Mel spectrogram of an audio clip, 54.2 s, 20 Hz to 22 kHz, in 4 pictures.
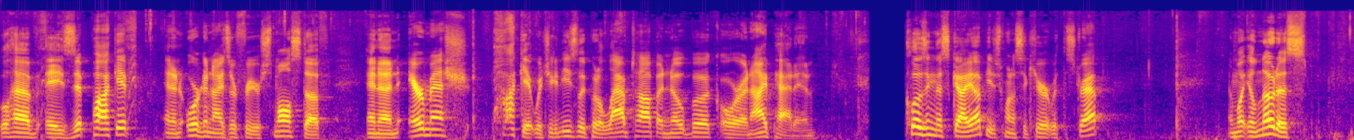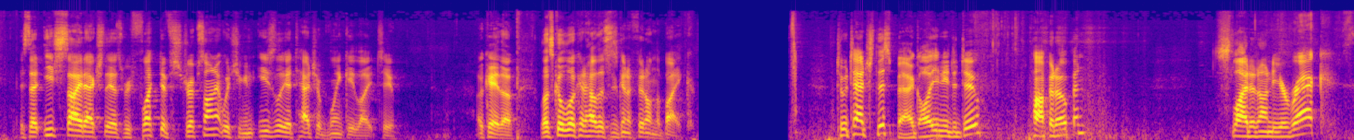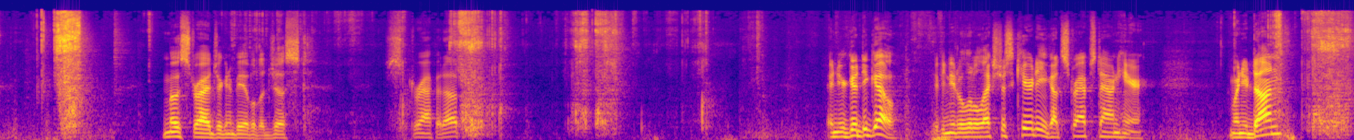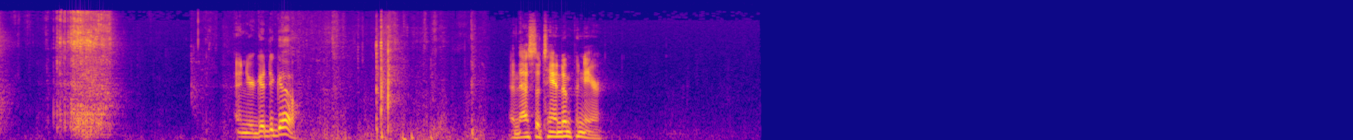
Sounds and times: Speech: 0.0 - 8.2, 9.1 - 11.1, 12.3 - 13.1, 13.7 - 17.6, 18.3 - 20.5, 21.9 - 24.5, 25.7 - 26.9, 28.7 - 30.2, 31.0 - 31.8, 35.4 - 38.6, 39.4 - 40.0, 43.0 - 43.7, 45.7 - 46.8.

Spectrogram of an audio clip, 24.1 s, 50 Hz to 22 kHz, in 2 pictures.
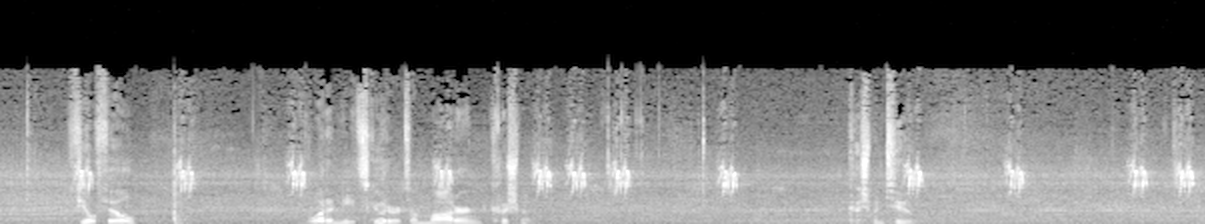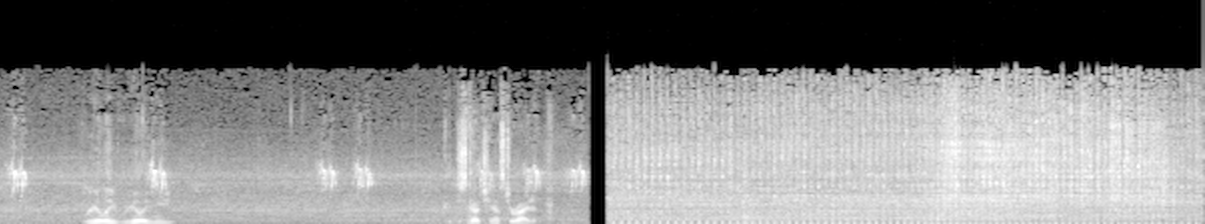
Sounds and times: Motorcycle: 17.8 - 24.1.

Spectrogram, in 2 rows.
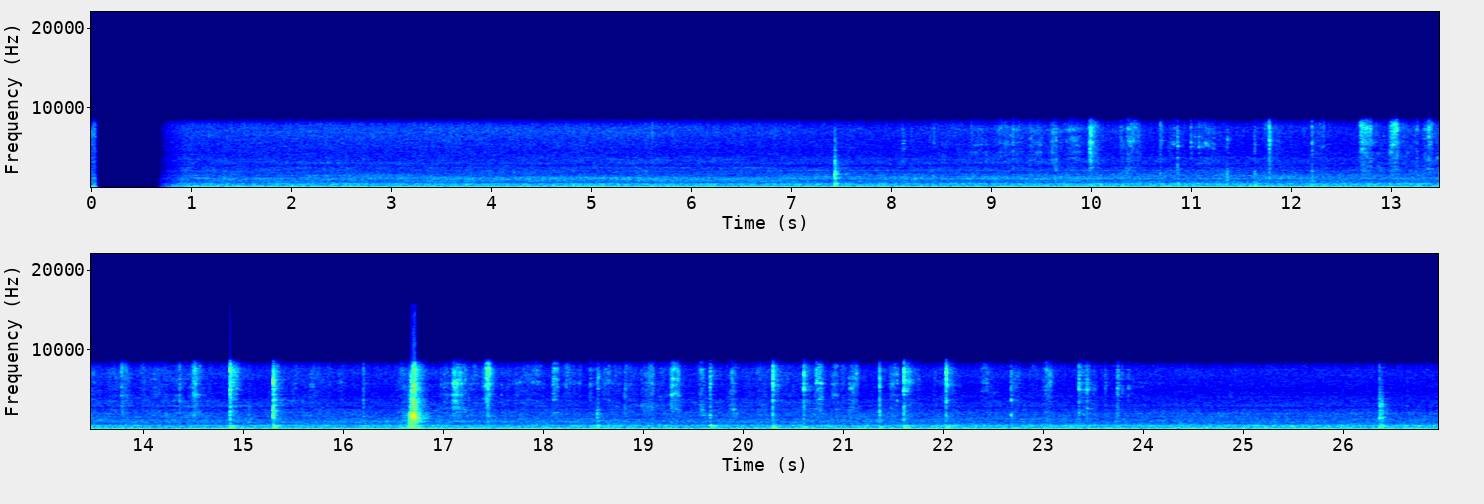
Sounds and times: Stir: 8.0 - 24.1.

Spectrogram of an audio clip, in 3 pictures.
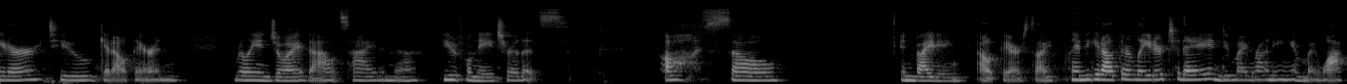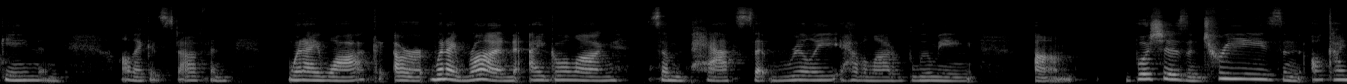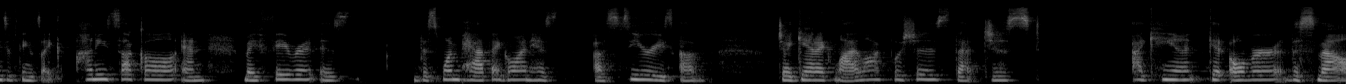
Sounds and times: Speech: 0.0 - 1.8, 2.4 - 5.8, 6.6 - 7.9, 9.0 - 14.1, 14.7 - 15.8, 16.4 - 23.2, 23.8 - 30.4, 31.1 - 34.0, 34.7 - 37.4, 38.3 - 40.4.

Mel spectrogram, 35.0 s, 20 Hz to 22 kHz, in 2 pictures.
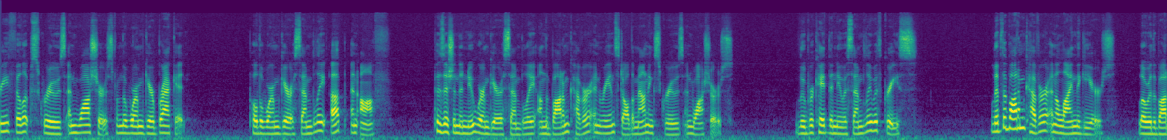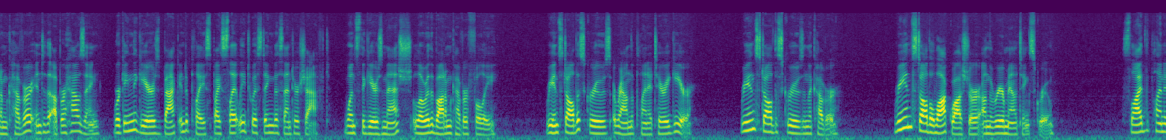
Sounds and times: Speech: 0.0 - 2.8, 3.7 - 5.9, 6.5 - 11.0, 12.0 - 13.8, 14.9 - 25.0, 25.7 - 27.9, 28.6 - 30.1, 30.9 - 33.4, 34.4 - 35.0.

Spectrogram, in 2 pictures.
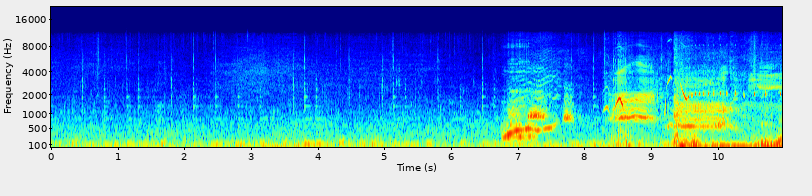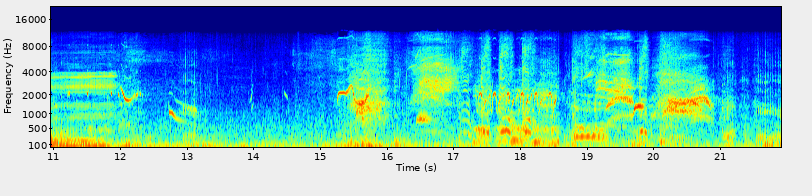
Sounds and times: Music: 0.0 - 21.9.

